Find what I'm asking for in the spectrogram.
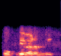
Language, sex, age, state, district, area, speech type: Marathi, male, 60+, Maharashtra, Satara, urban, conversation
